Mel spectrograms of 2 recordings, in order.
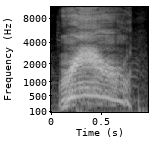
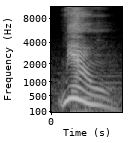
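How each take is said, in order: First: The meow is strong and forceful. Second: The meow is soft and weak.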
